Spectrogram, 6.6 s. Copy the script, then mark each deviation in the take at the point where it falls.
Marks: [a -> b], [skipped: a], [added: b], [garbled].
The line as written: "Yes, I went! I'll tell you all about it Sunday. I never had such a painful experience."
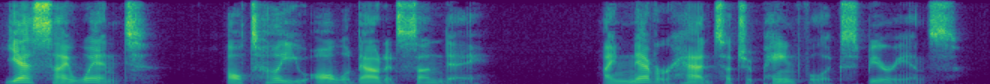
"Yes, I went! I'll tell you all about it Sunday. I never had such a painful experience."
